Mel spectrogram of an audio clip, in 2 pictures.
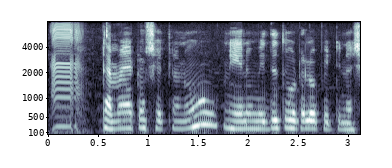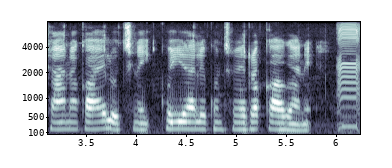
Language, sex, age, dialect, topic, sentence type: Telugu, female, 51-55, Telangana, agriculture, statement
